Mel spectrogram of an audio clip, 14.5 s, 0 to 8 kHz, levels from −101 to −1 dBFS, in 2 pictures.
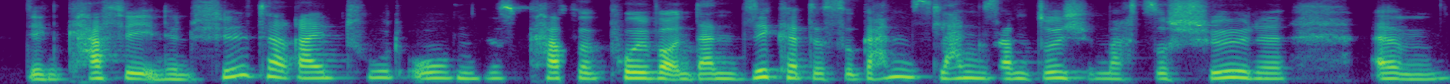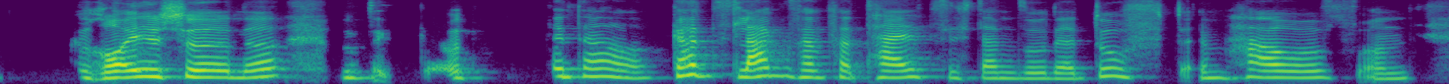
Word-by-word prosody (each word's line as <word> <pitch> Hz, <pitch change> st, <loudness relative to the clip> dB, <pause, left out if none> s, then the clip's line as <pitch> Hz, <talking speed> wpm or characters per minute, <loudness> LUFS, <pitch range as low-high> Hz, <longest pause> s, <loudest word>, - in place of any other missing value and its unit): den 175 Hz, 0 st, -5 dB
Kaffee 205 Hz, 0 st, 0 dB
in -, -, -6 dB
den 170 Hz, -2 st, -6 dB
Filter 265 Hz, -4 st, -1 dB
rein 215 Hz, 0 st, +1 dB
tut, 230 Hz, +2 st, -9 dB
oben 210 Hz, -1 st, -4 dB
das 210 Hz, +1 st, -1 dB
Kaffeepulver 205 Hz, -1 st, +1 dB
und 185 Hz, +3 st, -5 dB
dann 190 Hz, 0 st, -1 dB
sickert 225 Hz, 0 st, 0 dB
es 190 Hz, -1 st, -5 dB
so 175 Hz, -, -7 dB
ganz 255 Hz, +6 st, -2 dB
langsam 200 Hz, -1 st, -2 dB
durch 215 Hz, -1 st, -3 dB
und -, -, -13 dB
macht 190 Hz, -1 st, -10 dB
so 195 Hz, -, -5 dB
schöne, 205 Hz, -1 st, -1 dB, 0.4 s
ähm, 190 Hz, 0 st, -3 dB, 0.4 s
Geräusche, 245 Hz, +2 st, +7 dB
ne? 255 Hz, +5 st, +2 dB, 0.3 s
Und 225 Hz, 0 st, -5 dB, 0.4 s
und 225 Hz, 0 st, -7 dB, 0.3 s
genau. 265 Hz, -5 st, +1 dB
Ganz 300 Hz, 0 st, +4 dB
langsam 250 Hz, -2 st, +4 dB
verteilt 235 Hz, +1 st, +1 dB
sich 220 Hz, -4 st, -11 dB
dann 210 Hz, -1 st, -4 dB
so 200 Hz, 0 st, -5 dB
der 195 Hz, -1 st, -4 dB
Duft 265 Hz, +5 st, -5 dB
im 220 Hz, 0 st, -6 dB
Haus 235 Hz, -2 st, 0 dB
und 195 Hz, +3 st, -9 dB
220 Hz, 160 wpm, -20 LUFS, 200-245 Hz, 0.4 s, Geräusche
